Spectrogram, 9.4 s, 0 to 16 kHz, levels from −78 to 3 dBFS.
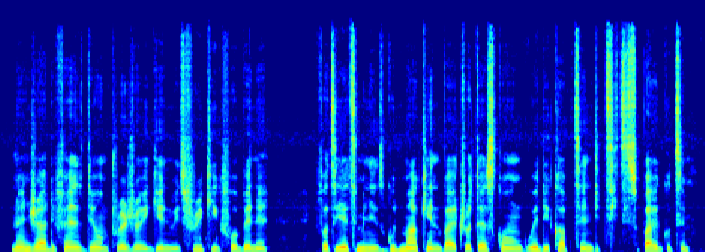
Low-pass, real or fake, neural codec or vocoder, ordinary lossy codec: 14.4 kHz; real; none; MP3, 96 kbps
